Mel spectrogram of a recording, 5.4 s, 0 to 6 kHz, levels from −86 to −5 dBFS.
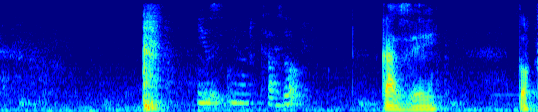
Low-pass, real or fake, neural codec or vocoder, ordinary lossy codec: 5.4 kHz; real; none; none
